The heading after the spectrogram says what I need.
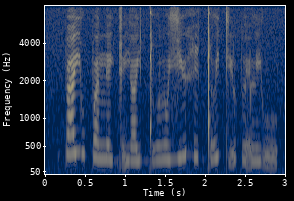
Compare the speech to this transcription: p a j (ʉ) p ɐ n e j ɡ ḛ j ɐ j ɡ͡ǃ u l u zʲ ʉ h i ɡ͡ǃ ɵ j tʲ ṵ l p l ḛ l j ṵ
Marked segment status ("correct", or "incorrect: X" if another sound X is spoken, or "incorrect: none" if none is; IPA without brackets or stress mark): incorrect: u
